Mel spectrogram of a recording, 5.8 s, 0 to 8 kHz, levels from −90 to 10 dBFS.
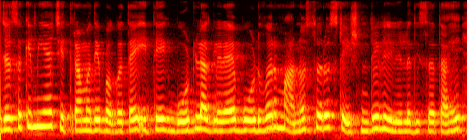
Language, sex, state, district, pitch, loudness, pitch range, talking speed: Marathi, female, Maharashtra, Washim, 225 Hz, -15 LUFS, 205-250 Hz, 205 wpm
